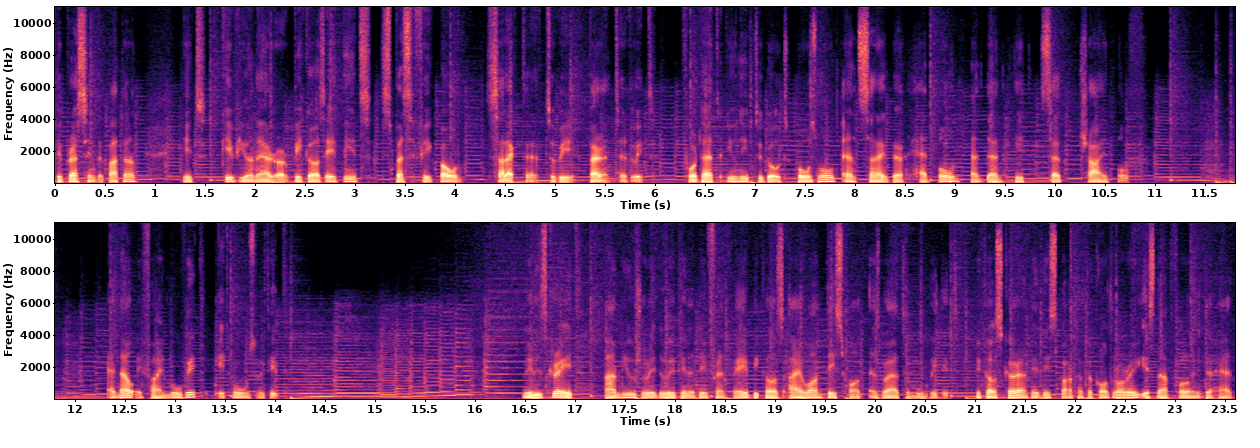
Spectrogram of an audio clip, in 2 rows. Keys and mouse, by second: 1.6 click, 7.5-8.0 drag, 8.4 click, 8.6 click, 8.9 click, 9.6 click, 10.6 click, 11.5-11.8 drag, 12.1-13.4 drag, 13.7 r, 15.1 r, 15.2 z, 15.6 x, 16.2 drag, 16.4 shift+drag, 16.8 click, 17.0 click, 17.6 drag, 18.2 click, 18.7 click, 19.6 click.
